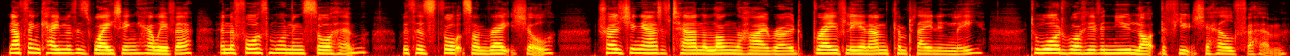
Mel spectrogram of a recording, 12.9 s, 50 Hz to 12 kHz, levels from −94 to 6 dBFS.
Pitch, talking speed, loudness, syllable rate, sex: 210 Hz, 165 wpm, -18 LUFS, 5.0 syllables/s, female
